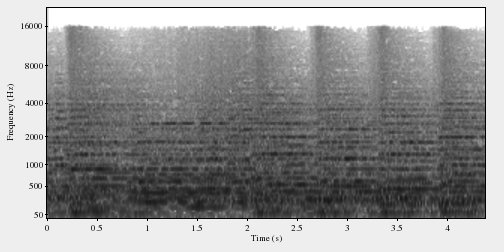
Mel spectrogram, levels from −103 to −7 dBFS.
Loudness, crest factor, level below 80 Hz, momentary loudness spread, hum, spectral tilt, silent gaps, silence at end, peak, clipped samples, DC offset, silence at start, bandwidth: -18 LUFS; 12 dB; -32 dBFS; 1 LU; none; -5 dB/octave; none; 0 s; -6 dBFS; under 0.1%; under 0.1%; 0 s; 16 kHz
